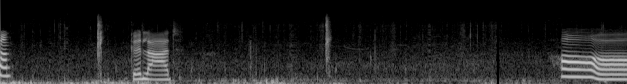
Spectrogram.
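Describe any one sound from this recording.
A pony trots softly over grass.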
